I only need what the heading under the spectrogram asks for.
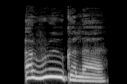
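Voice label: "arugula", British English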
